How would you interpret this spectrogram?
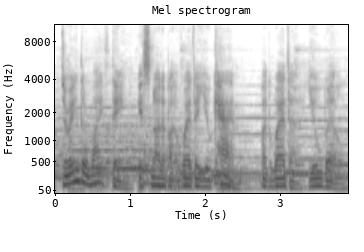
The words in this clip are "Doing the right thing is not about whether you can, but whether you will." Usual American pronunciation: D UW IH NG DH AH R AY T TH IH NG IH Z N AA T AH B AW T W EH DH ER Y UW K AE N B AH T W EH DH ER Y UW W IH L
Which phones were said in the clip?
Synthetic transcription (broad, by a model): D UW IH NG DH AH R AY T TH IH NG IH S N AA T AH B AW T W EH DH ER Y UW K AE N B AH T W EH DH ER Y UW W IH L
